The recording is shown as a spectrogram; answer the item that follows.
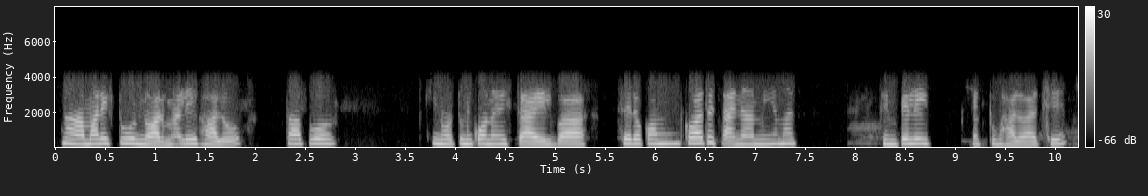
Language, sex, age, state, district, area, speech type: Bengali, female, 18-30, West Bengal, Jhargram, rural, conversation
